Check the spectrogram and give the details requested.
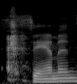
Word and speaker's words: salmon: tutoring board so okay salmon salmon a lot of people forget the L what yeah it's not how silent L molasses yes yeah I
